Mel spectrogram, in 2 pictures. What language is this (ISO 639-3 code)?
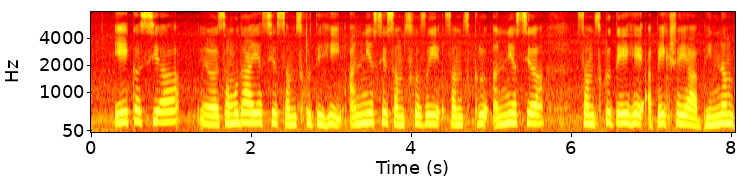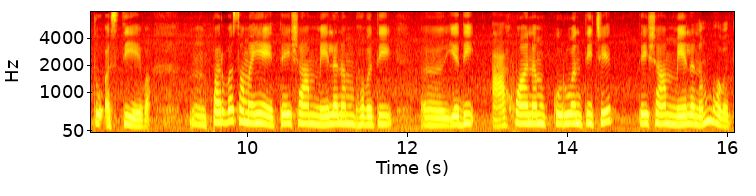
san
